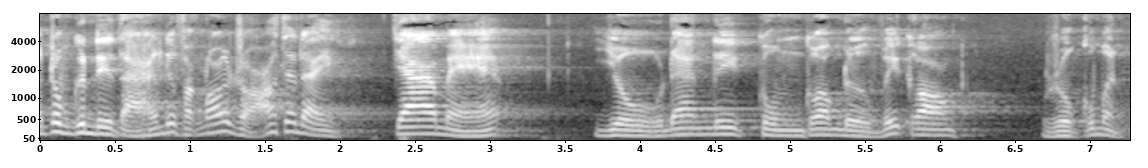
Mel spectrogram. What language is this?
Vietnamese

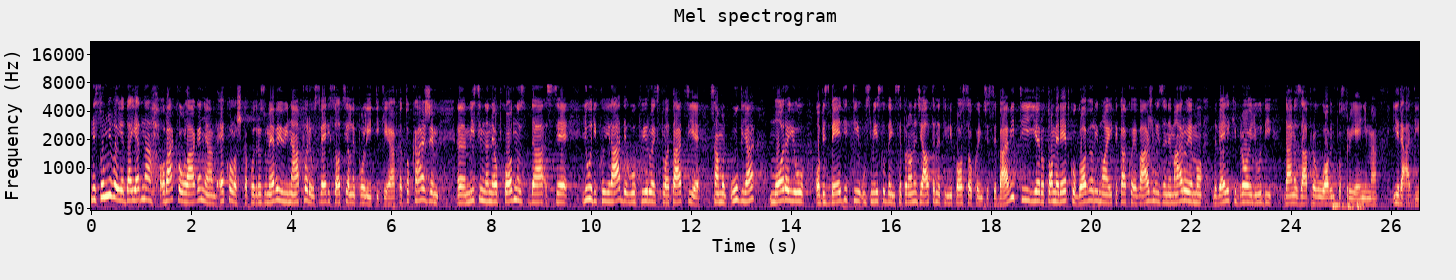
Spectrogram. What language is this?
Serbian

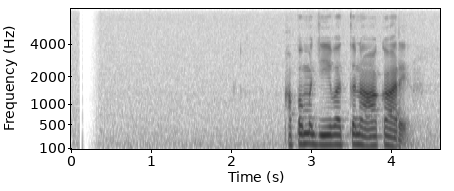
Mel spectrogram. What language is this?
Sinhala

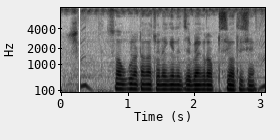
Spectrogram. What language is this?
Bangla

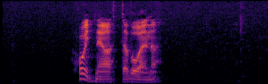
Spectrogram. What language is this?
Hungarian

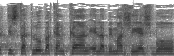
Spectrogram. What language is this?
Hebrew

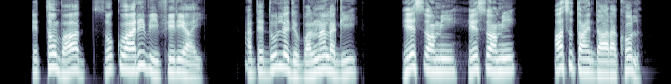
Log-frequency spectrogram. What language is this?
Gaddi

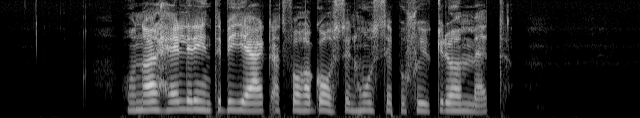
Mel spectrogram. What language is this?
Swedish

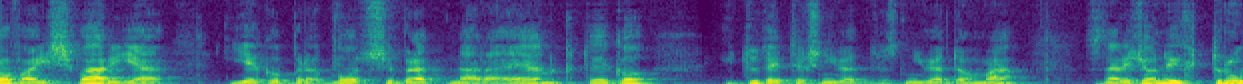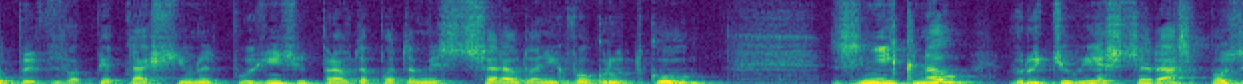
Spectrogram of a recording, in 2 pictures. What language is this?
Polish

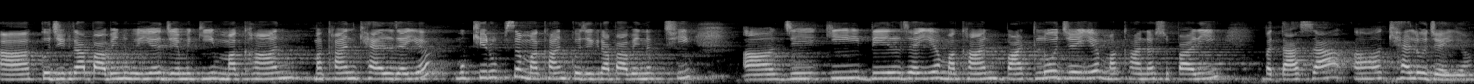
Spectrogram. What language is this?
Maithili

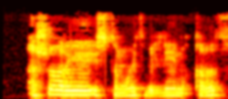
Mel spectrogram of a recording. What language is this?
Kabyle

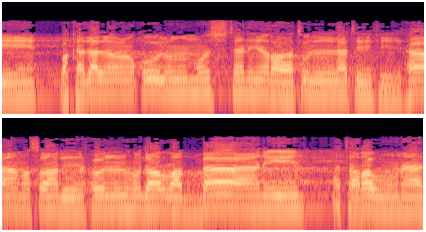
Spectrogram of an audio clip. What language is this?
Arabic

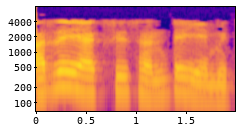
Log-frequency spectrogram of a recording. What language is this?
Telugu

